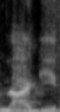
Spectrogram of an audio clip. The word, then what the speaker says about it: vNogi: But I go by the name of Nagi. The V is silent.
